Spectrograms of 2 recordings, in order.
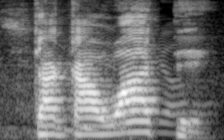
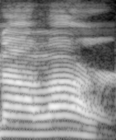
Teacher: I know, oh, that letter, H, in Spanish, doesn't have a sound. So I jump it.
